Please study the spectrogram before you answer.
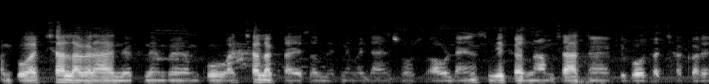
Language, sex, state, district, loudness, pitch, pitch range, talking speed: Hindi, male, Bihar, Muzaffarpur, -17 LUFS, 95 Hz, 90-110 Hz, 255 wpm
